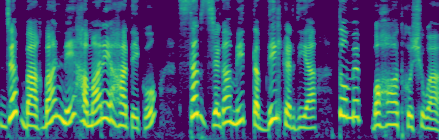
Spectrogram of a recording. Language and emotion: Urdu, happy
